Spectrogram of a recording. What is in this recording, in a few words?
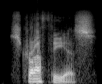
"struthious", American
